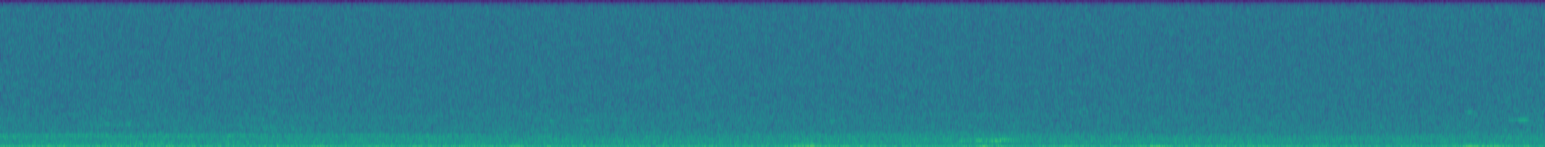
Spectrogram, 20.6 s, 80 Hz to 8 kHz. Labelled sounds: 20.1	20.4	humpback whale, 1.5 to 1.6 kHz

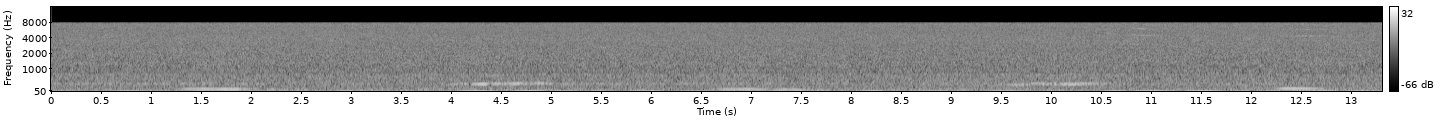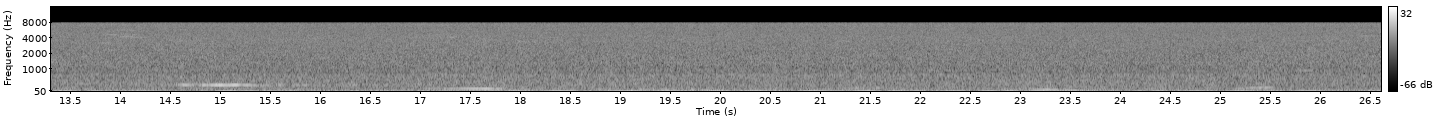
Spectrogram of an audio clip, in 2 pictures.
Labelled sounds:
10.8	11.1	Pacific white-sided dolphin, 4.3 to 6.2 kHz
14.0	14.3	Pacific white-sided dolphin, 4.0 to 5.7 kHz

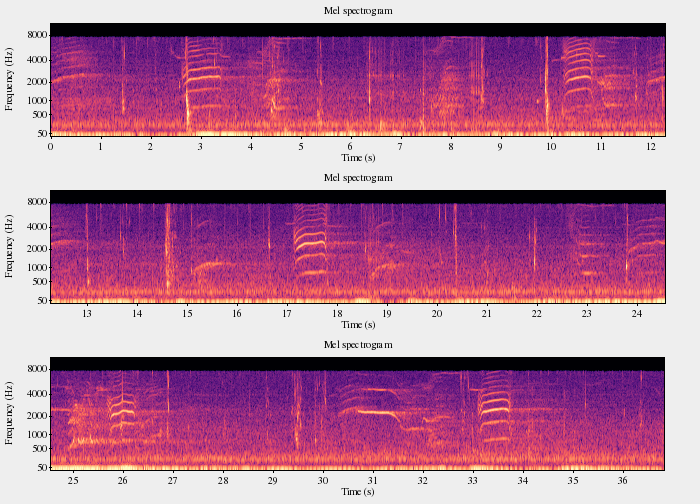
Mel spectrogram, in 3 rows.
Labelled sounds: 0.0	0.9	killer whale, southern Alaska resident, 0.60 to 8.0 kHz
2.6	3.7	killer whale, southern Alaska resident, 0.60 to 8.0 kHz
4.0	5.3	killer whale, southern Alaska resident, 0.50 to 8.0 kHz
10.0	12.9	killer whale, southern Alaska resident, 0.37 to 8.0 kHz
15.1	15.9	killer whale, southern Alaska resident, 0.28 to 5.4 kHz
17.1	17.9	killer whale, southern Alaska resident, 0.50 to 8.0 kHz
18.6	19.3	killer whale, southern Alaska resident, 0.37 to 6.4 kHz
22.6	25.2	killer whale, southern Alaska resident, 0.37 to 8.0 kHz
25.7	27.0	killer whale, southern Alaska resident, 0.78 to 8.0 kHz
30.3	34.1	killer whale, southern Alaska resident, 0.50 to 8.0 kHz

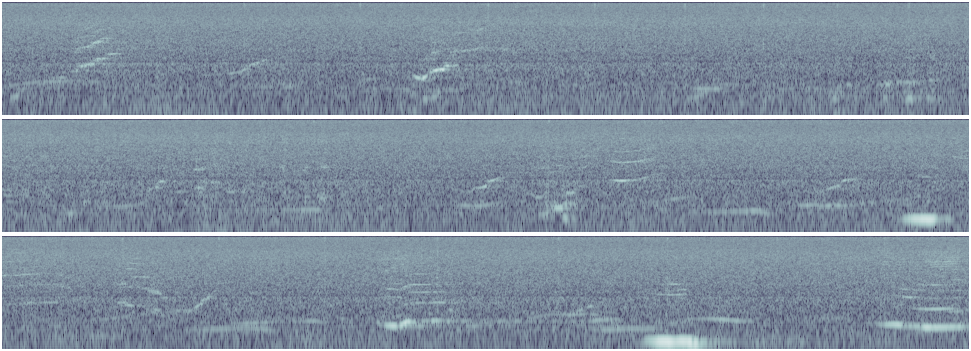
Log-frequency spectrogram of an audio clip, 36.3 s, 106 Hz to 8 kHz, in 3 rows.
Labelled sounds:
0.9	1.4	humpback whale, 0.80 to 1.9 kHz
5.7	6.1	humpback whale, 1.2 to 1.5 kHz
18.1	18.4	humpback whale, 0.80 to 0.90 kHz
19.6	20.2	humpback whale, 1.5 to 1.8 kHz
24.1	24.6	humpback whale, 1.7 to 1.9 kHz
25.9	26.3	humpback whale, 0.80 to 1.1 kHz
29.0	29.6	humpback whale, 0.86 to 1.3 kHz
32.4	32.7	humpback whale, 0.80 to 0.90 kHz
35.6	36.0	humpback whale, 1.2 to 2.5 kHz

